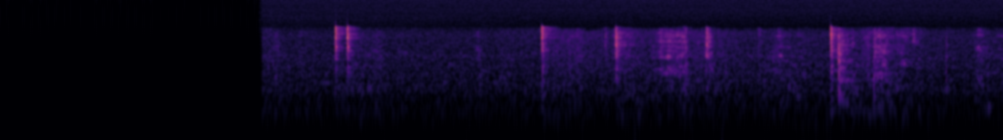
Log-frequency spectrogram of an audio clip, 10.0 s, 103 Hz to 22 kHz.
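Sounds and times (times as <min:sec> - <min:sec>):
faint microphone hiss: 0:02.6 - 0:10.0
sharp clicks: 0:03.4 - 0:03.6.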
